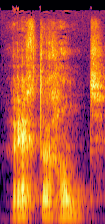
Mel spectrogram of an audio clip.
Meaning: 1. right hand, part of the arm 2. lieutenant 3. a trustworthy friend or subordinate, a right-hand man / woman
- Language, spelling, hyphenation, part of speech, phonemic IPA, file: Dutch, rechterhand, rech‧ter‧hand, noun, /ˈrɛxtərˌhɑnt/, Nl-rechterhand.ogg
